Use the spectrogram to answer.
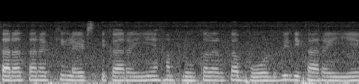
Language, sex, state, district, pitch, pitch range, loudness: Hindi, female, Haryana, Charkhi Dadri, 190 Hz, 185-195 Hz, -16 LUFS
